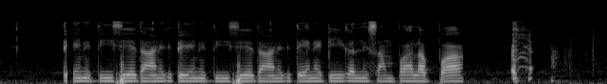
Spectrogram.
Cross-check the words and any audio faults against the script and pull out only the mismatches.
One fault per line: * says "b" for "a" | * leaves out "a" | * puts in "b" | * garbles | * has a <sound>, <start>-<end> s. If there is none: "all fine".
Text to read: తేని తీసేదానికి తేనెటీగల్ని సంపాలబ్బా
* has a dropout, 0.7-0.7 s
* puts in "తేని తీసేదానికి"
* has a throat clearing, 5.1-5.4 s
